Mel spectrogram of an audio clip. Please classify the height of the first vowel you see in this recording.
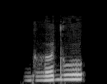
mid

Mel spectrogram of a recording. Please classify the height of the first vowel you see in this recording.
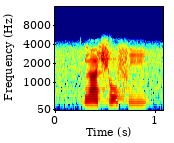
low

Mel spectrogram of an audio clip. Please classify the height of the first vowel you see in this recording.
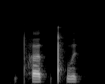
low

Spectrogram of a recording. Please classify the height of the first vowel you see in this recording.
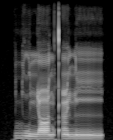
high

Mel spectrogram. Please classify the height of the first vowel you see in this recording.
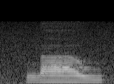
low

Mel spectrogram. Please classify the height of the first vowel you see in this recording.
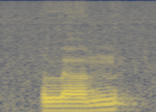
low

